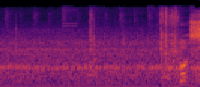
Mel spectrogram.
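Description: Steady whirring background hum with a faint constant high tone, while a plastic clamshell CPU case is handled; a spoken word near the end.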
